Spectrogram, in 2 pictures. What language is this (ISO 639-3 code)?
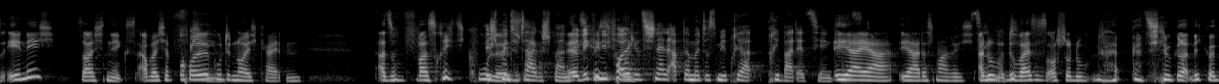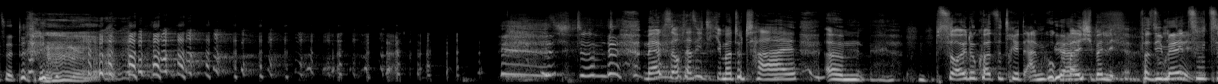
deu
